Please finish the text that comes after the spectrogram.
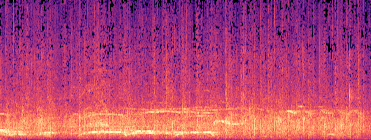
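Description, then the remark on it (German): A live audience in Kreuzberg applauds steadily for about seven seconds in an applause vote for the entry 'Industriearchitektur', a dense, even wash of clapping with a few cheers and whoops rising over it, fading slightly at the end. “Euer Applaus für die Industriearchitektur.”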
